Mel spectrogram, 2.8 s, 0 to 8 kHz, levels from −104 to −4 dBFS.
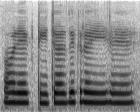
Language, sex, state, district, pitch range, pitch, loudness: Hindi, female, Madhya Pradesh, Bhopal, 255-265 Hz, 260 Hz, -13 LUFS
